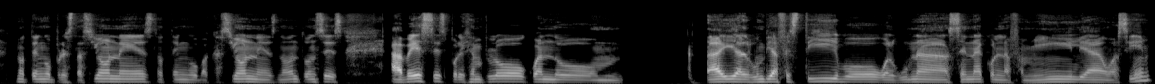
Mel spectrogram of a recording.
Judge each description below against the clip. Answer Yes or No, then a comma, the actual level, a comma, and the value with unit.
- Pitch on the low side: Yes, low, 120 Hz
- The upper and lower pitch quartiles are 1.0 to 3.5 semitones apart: Yes, narrow, 2.4 semitones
